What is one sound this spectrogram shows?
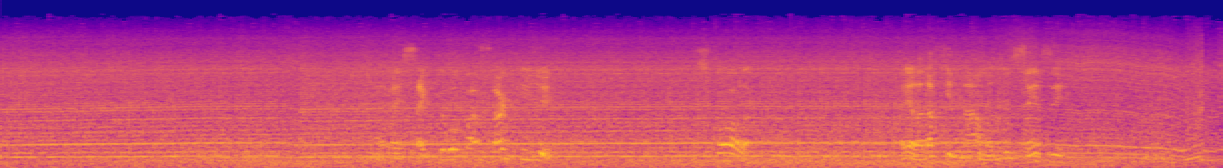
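A motorcycle engine drones at high revs, holding a steady pitch.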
